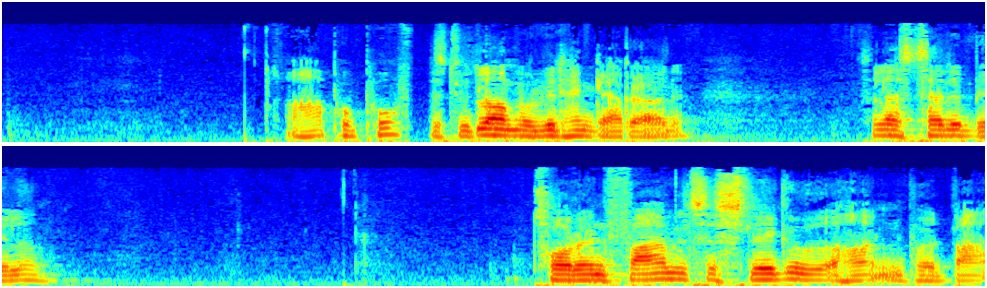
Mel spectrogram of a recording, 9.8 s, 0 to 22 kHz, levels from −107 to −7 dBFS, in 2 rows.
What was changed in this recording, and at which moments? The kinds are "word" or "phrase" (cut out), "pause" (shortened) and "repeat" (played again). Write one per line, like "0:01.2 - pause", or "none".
0:02.0 - word
0:02.4 - word
0:03.1 - word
